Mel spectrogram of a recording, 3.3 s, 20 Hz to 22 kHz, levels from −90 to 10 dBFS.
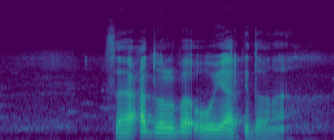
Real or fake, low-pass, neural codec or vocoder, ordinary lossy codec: real; 19.8 kHz; none; none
